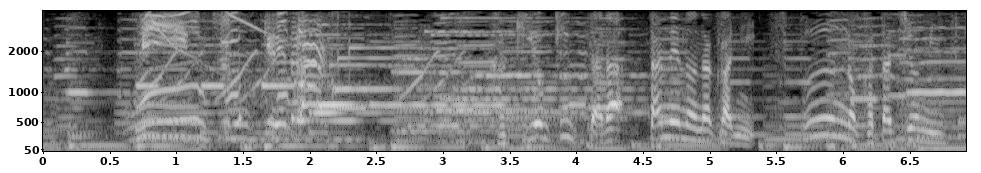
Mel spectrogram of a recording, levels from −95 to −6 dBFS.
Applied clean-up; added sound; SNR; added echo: none; none; none; none.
